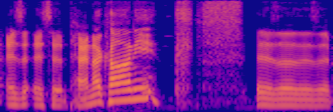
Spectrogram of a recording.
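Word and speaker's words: Penacony: feels quite similar to pentacon penacon okay thank you it's literally pronounced the way it looks I'm stupid for some reason I kept calling it peony I kept like not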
